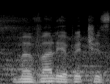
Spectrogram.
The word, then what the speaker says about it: Mevaljevic: You think, yeah, that's right, because I didn't have a clue when I first saw Serdan Mevaljevic's name.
